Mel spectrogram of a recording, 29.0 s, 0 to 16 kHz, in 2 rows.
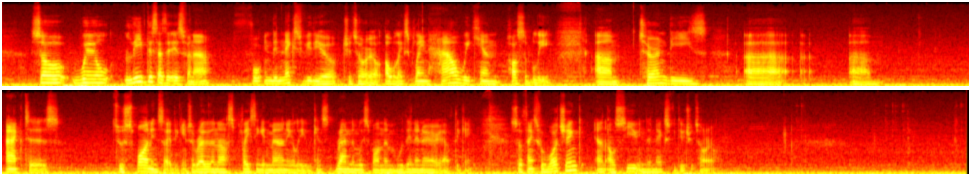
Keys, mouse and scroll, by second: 14.0-17.8 drag.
